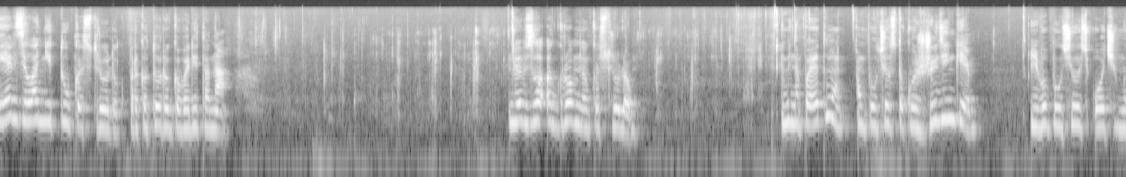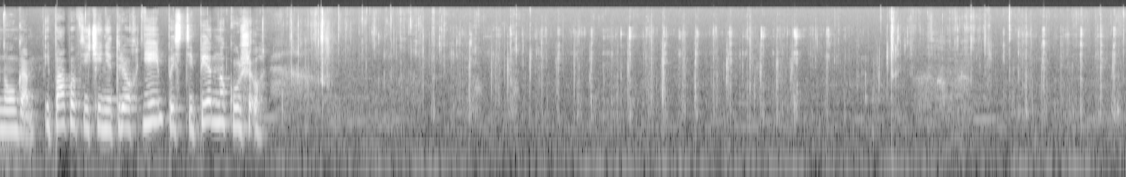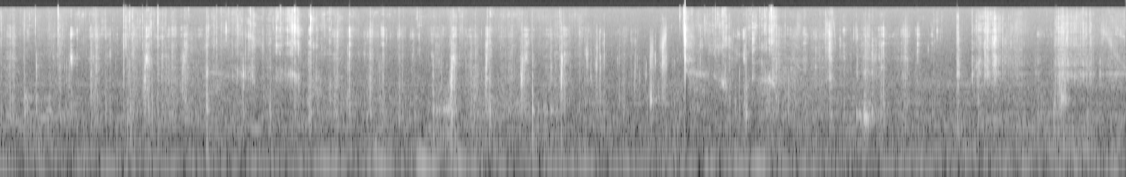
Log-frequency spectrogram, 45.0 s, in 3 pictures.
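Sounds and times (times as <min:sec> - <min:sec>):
person biting and chewing: 0:08.6 - 0:10.4, 0:18.9 - 0:45.0.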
